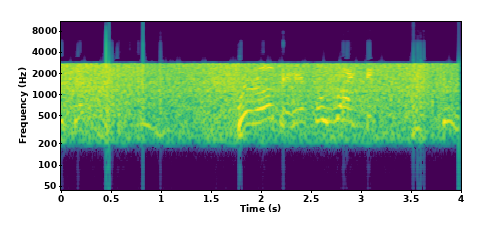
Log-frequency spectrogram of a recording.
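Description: WJHR's 15555 kHz shortwave broadcast received in upper-sideband mode on a software-defined radio: a preacher's voice comes through weak and broken under heavy steady hiss. The sound sits in a narrow, thin, telephone-like passband.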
